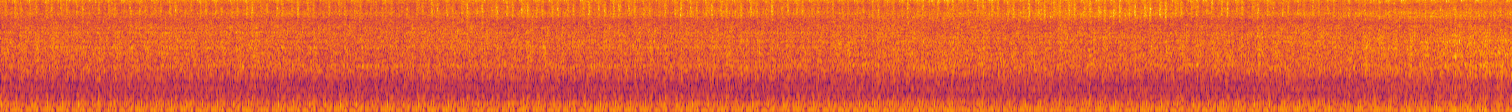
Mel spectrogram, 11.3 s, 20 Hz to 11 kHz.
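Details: Honda VFR750 V4 idling after carb work: O-rings removed from each carb's slow (pilot) screw and screws opened a quarter turn. Before, it went flat and lean at light throttle and high RPM. Deep, even idle with steady beat, no misses; normal idle.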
